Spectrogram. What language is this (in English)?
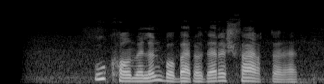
Persian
